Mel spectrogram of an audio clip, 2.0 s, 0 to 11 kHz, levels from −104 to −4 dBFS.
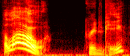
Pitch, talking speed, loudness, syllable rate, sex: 165 Hz, 90 wpm, -13 LUFS, 2.8 syllables/s, male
